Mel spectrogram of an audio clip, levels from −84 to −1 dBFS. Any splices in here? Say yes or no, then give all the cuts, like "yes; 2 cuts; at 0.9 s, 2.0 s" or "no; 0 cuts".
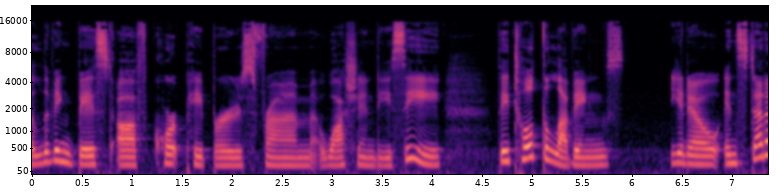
no; 0 cuts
